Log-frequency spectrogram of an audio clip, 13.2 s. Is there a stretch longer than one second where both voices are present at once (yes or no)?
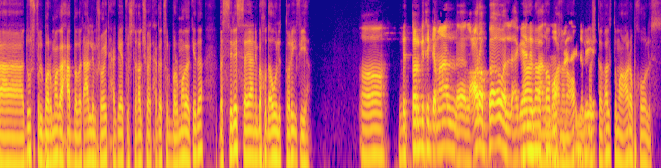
yes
